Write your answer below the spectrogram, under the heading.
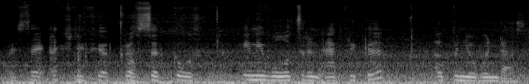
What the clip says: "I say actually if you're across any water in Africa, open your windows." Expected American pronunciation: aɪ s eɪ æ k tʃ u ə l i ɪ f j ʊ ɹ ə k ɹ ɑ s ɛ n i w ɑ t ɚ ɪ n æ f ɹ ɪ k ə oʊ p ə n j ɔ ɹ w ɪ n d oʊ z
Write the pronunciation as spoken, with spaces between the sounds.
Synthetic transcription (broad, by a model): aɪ s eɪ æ k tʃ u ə l i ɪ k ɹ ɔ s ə k ɑ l ɛ n i w ɑ t ɚ ɪ n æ f ɹ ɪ k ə oʊ p ə n j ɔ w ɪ n d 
